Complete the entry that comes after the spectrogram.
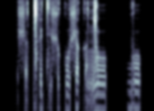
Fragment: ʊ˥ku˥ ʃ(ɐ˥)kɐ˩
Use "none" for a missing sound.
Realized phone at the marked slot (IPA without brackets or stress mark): ɐ˥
